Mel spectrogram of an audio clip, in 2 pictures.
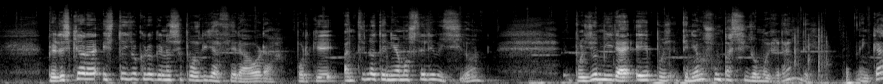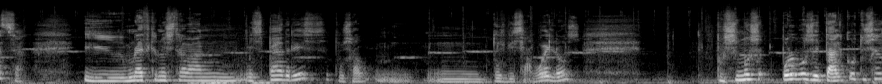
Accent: Madrid, Community of Madrid, Spain; born there; Pues nací en Madrid, en el barrio de Chamberí.

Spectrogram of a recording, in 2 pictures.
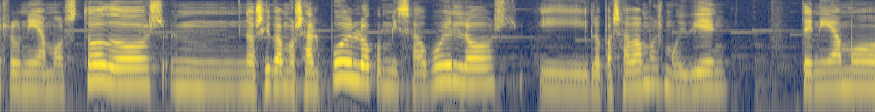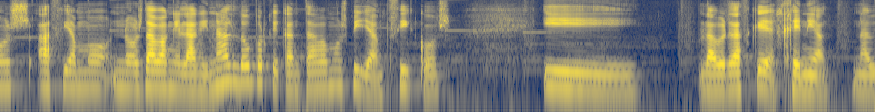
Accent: Extremadura, Spain; born there; En un pueblo de Cáceres.

